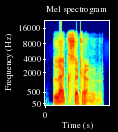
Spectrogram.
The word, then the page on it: lexicon: British English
